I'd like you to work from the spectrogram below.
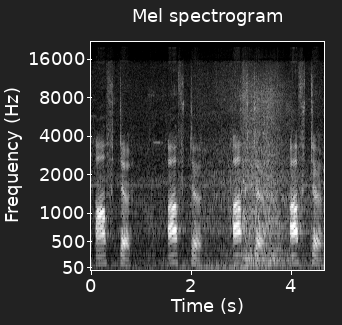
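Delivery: after said "aaf-ta", first vowel long; long aa sound. Shown as a demonstration. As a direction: stretch the opening "aa" of after. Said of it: "इसको बोलते हैं".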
